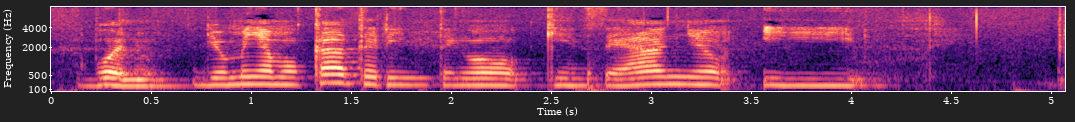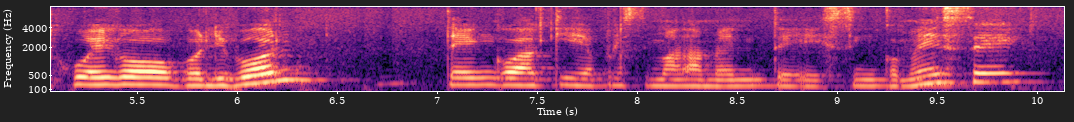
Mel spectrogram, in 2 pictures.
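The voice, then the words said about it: Dominican Spanish accent. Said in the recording (Spanish): “me encanta tu acento. ¿De dónde eres? ... República Dominicana.”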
